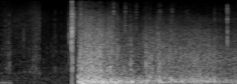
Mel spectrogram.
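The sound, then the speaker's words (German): A single cannon shot booms out from far away after a brief quiet, followed by a long, heavy rumble that rolls on and slowly fades, with no voices. “Ein Kanonenschuss ist aus der fernen Weite zu hören”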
